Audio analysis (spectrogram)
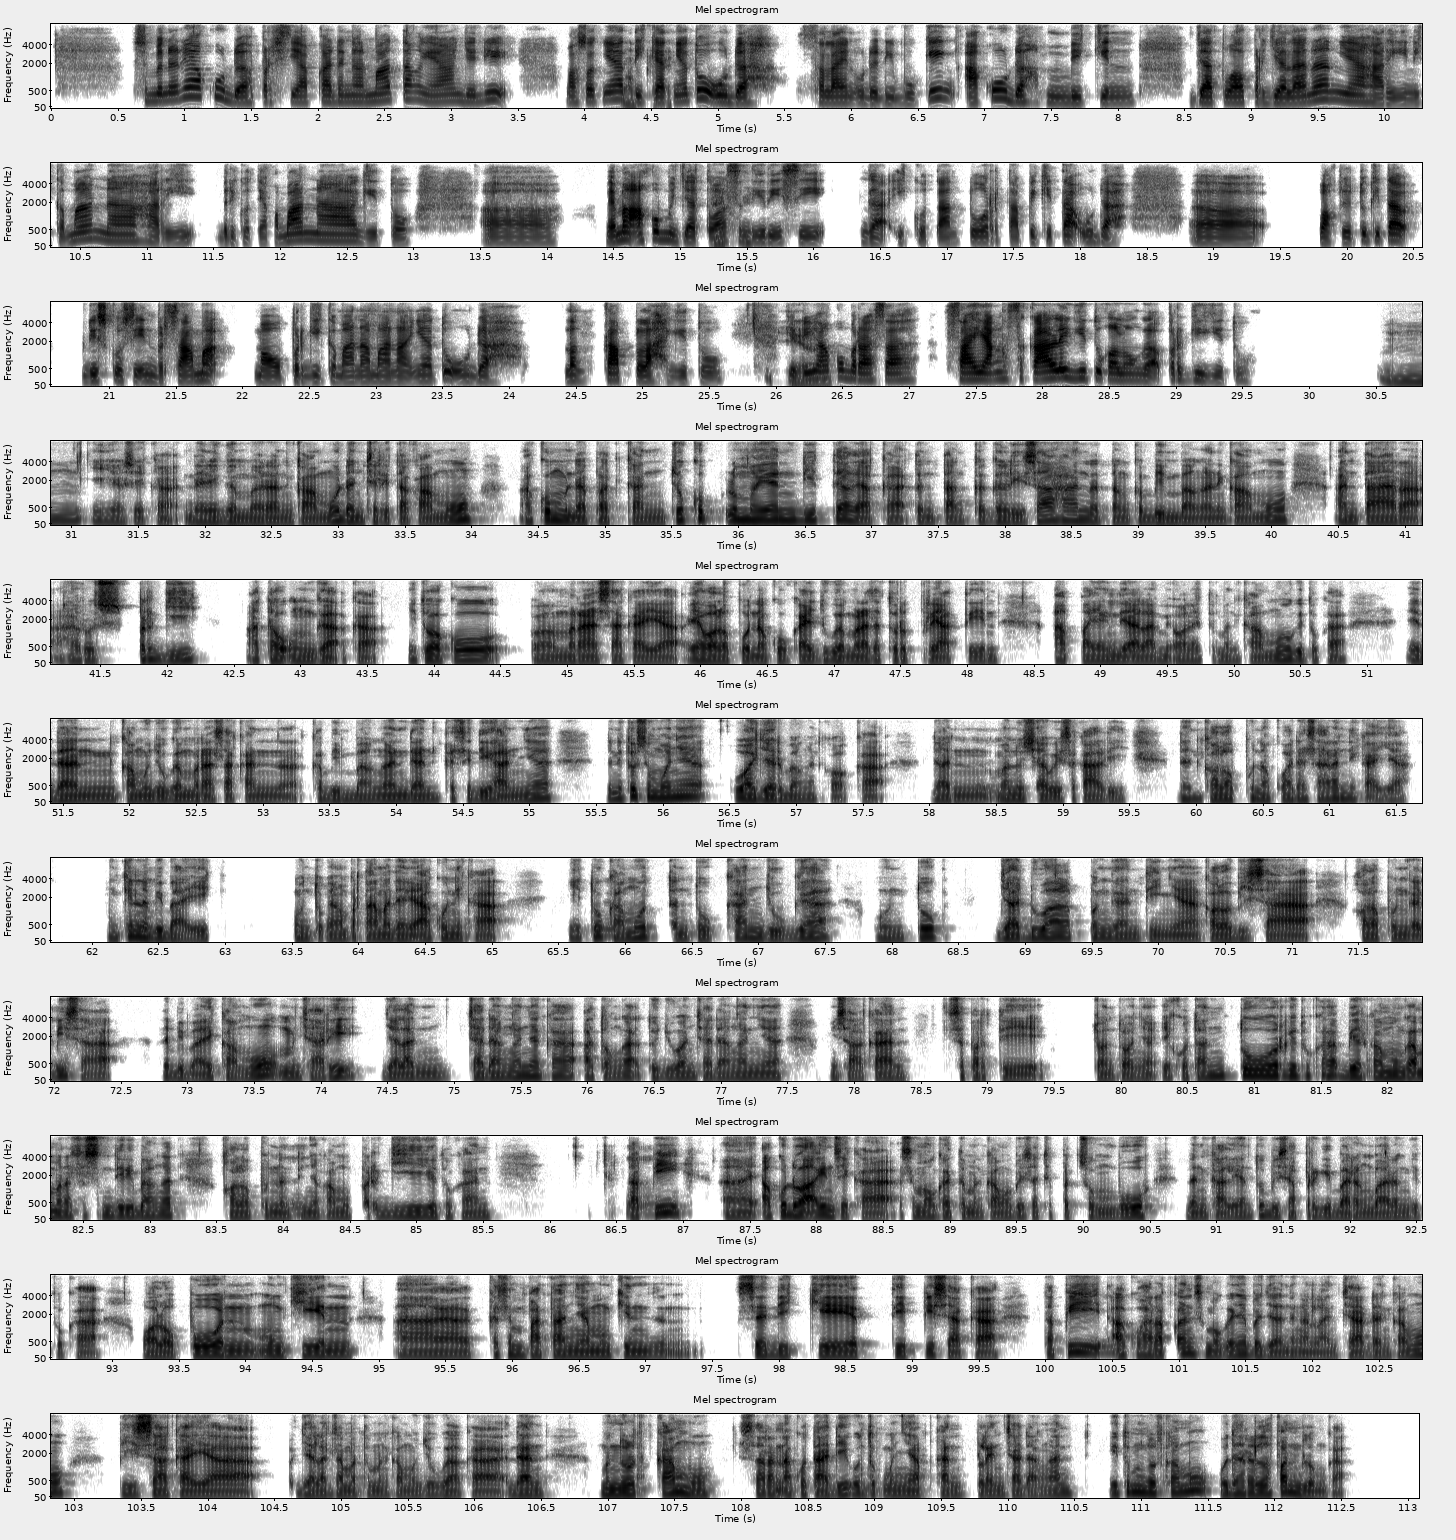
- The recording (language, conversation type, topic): Indonesian, advice, Bagaimana saya menyesuaikan rencana perjalanan saat terjadi hal-hal tak terduga?
- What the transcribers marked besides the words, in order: in English: "di-booking"; tapping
